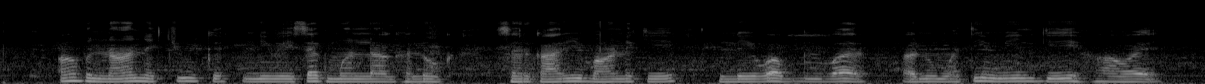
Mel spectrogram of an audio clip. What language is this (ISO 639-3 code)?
hne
